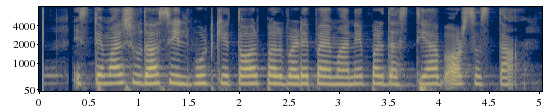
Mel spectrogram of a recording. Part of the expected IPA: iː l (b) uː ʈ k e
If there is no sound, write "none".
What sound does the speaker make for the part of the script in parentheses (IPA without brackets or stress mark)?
b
